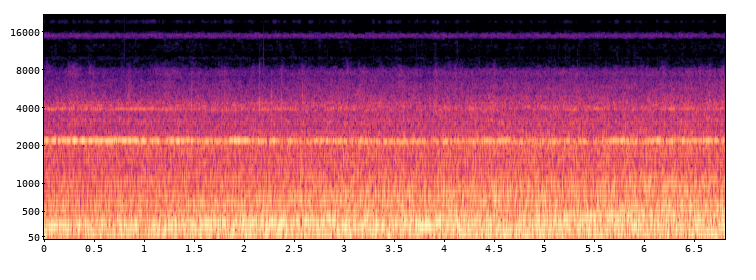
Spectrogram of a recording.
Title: AZUR metro train Set 3 making a weird whistling noise as it leaves each station.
